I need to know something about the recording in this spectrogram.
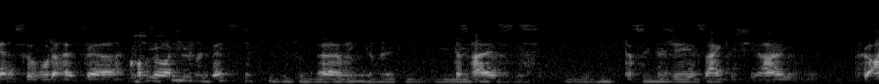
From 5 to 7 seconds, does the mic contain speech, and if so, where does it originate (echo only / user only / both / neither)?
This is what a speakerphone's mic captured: both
